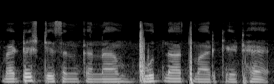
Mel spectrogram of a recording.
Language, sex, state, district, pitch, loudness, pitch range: Hindi, male, Uttar Pradesh, Lucknow, 125 Hz, -22 LUFS, 120-135 Hz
